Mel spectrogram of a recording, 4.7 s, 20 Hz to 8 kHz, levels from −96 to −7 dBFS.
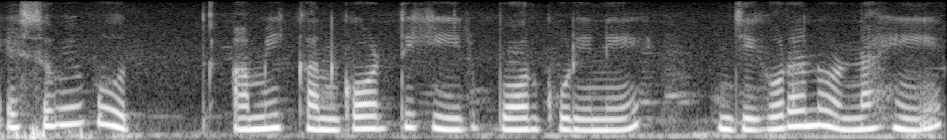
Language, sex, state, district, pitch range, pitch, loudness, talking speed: Chakma, female, Tripura, Unakoti, 240-290 Hz, 255 Hz, -14 LUFS, 140 wpm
